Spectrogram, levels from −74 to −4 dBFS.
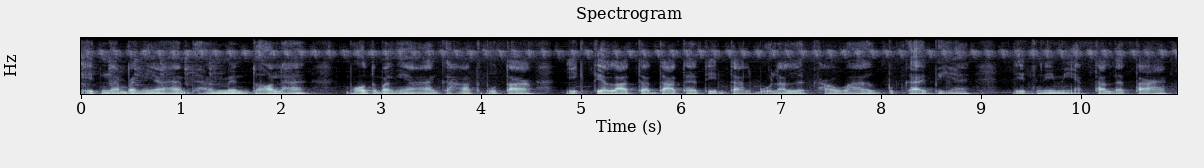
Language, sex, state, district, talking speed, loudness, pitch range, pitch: Maithili, male, Bihar, Supaul, 140 wpm, -21 LUFS, 80-85 Hz, 80 Hz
